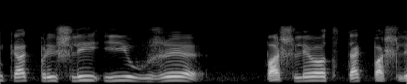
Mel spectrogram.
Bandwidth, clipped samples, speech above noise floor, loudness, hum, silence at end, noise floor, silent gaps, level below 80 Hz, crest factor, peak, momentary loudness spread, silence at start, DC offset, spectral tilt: 6.4 kHz; under 0.1%; 41 dB; -24 LUFS; none; 0 s; -65 dBFS; none; under -90 dBFS; 18 dB; -6 dBFS; 6 LU; 0 s; under 0.1%; -6 dB/octave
